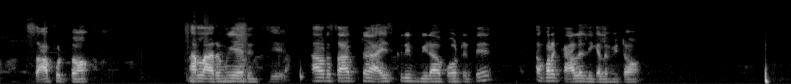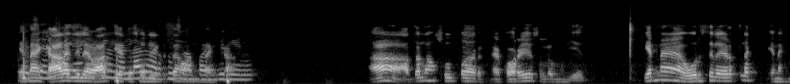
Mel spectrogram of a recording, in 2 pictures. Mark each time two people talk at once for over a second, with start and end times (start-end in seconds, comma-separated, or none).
8.1-10.2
